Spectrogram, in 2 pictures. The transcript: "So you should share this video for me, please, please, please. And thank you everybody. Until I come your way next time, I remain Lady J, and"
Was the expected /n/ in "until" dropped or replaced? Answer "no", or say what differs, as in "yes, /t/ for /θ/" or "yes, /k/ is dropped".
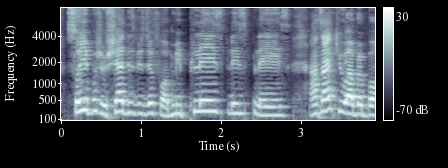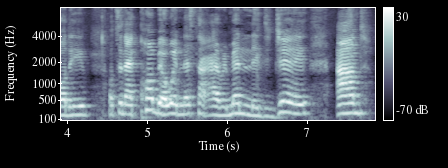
yes, /n/ is dropped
